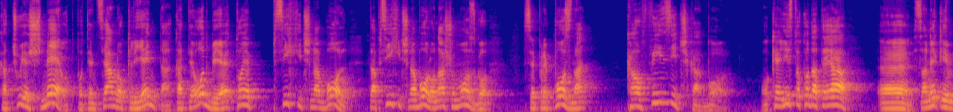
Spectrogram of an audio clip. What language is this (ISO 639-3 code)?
hrv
